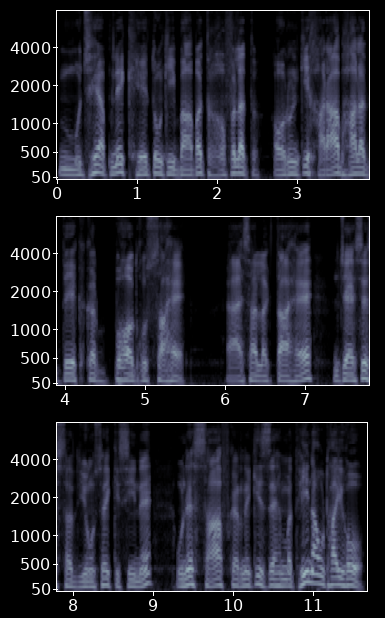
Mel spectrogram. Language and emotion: Urdu, angry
